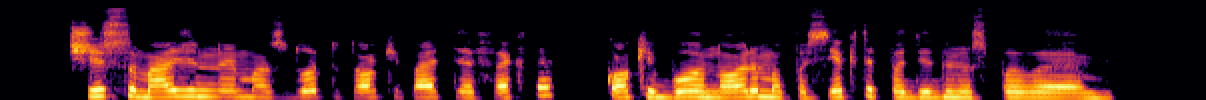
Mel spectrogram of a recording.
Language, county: Lithuanian, Vilnius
